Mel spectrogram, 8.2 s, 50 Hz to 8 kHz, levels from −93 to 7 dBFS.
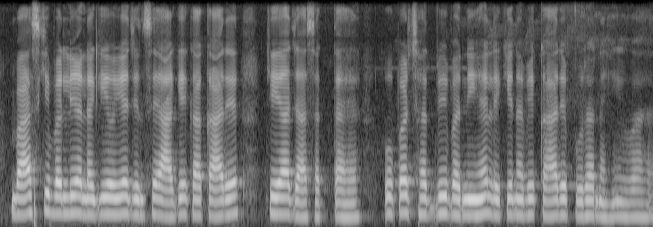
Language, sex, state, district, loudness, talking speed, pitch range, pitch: Hindi, female, Chhattisgarh, Jashpur, -18 LUFS, 190 wpm, 145-170 Hz, 160 Hz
